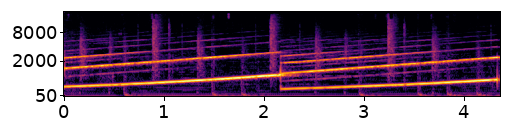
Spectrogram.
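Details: AED charging during CPR training: pads placed below the right collarbone and on the left side, bystanders told to stand clear; a loud rising whistle-like tone climbs, drops and climbs again, with faint clicking underneath.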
